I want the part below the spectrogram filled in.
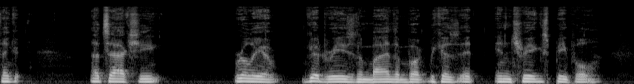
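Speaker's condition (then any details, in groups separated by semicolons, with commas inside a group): Parkinson's disease; stutters and stammers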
